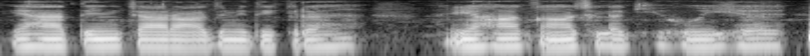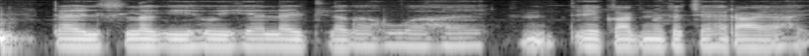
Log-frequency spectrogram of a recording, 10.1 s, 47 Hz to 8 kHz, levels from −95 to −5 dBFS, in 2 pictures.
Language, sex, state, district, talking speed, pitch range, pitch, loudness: Hindi, male, Bihar, Bhagalpur, 150 wpm, 110-120 Hz, 115 Hz, -19 LUFS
